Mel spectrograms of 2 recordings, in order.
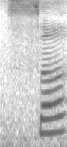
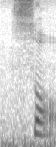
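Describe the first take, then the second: First: The s sound is light and thin. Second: The s sound is heavy and full. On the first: The speaker calls it wrong. "मत पढ़िए इसे" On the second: The speaker calls it right. "सौ मोटा और ऊंचा हर्फ है ये"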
